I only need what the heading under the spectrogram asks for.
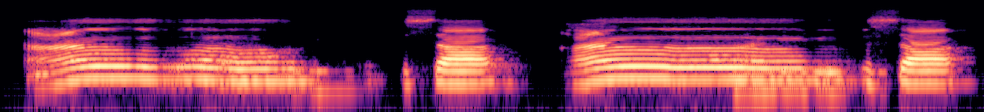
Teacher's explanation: এক আলিফ পরিমাণ নাকে গুণনা করতে হবে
